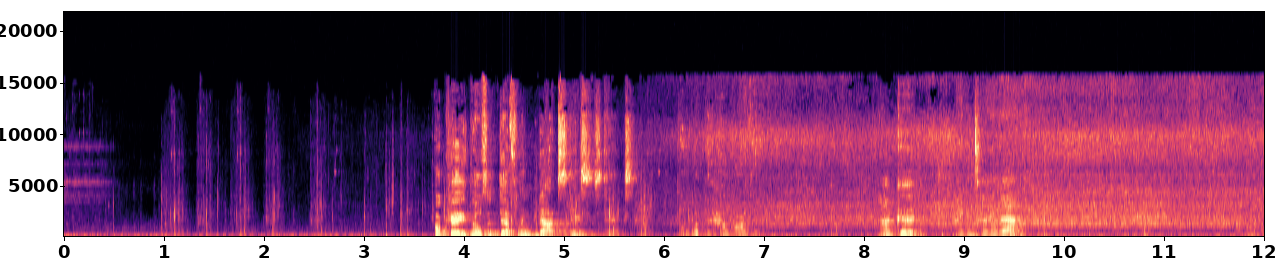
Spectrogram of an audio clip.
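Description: Heavy boots thud on a metal floor.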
